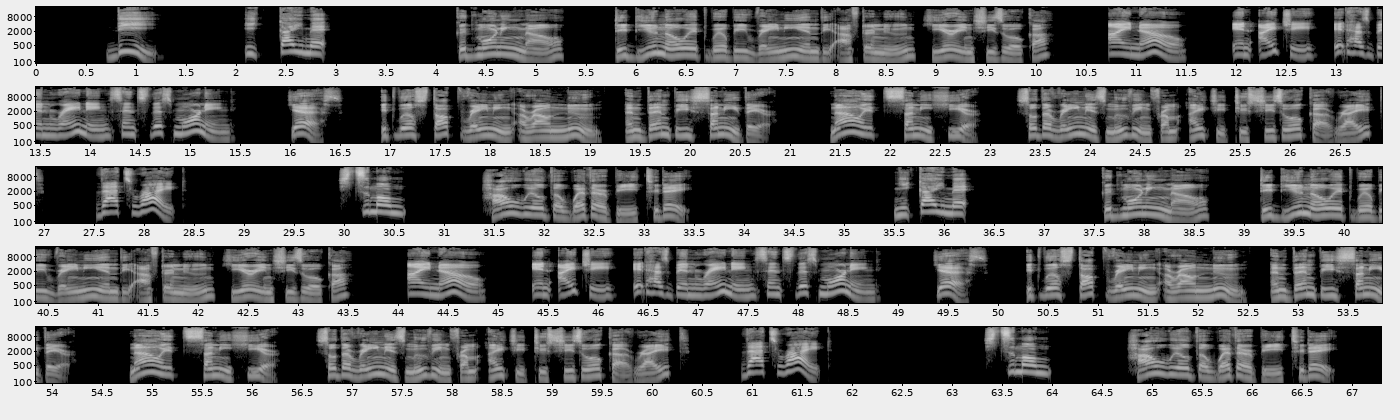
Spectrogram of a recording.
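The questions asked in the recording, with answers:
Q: How will the weather be today?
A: Sunny in the morning, rainy in the afternoon in Shizuoka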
